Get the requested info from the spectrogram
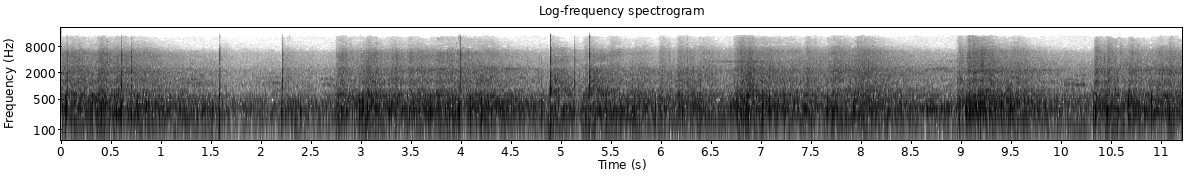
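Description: Fireworks and firecrackers going off in a street: many sharp cracks and bangs scattered over a continuous dense rumble.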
